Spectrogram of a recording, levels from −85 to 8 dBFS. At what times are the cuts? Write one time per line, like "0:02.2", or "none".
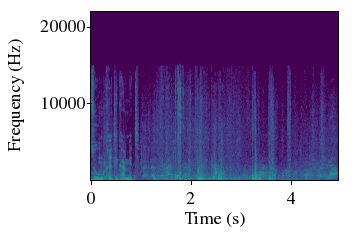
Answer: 0:03.9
